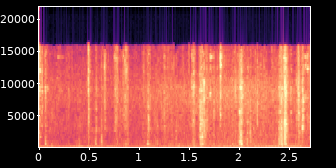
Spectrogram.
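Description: Horse hooves clip-clop at a steady walking pace as the horse carries bodies on its back toward the graves, the sharp hoof strikes repeating over a low, constant hum.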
